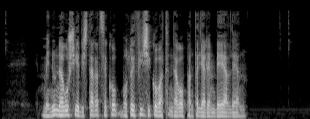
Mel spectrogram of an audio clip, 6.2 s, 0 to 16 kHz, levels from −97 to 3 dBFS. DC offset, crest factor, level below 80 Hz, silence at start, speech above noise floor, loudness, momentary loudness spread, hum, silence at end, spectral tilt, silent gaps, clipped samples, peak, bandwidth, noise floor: under 0.1%; 18 dB; -58 dBFS; 0.85 s; 59 dB; -24 LUFS; 9 LU; none; 1.3 s; -5 dB/octave; none; under 0.1%; -6 dBFS; 11.5 kHz; -82 dBFS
